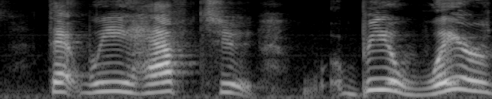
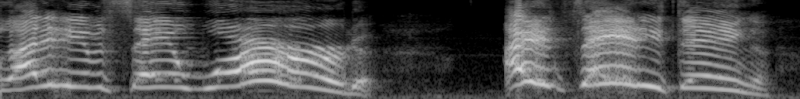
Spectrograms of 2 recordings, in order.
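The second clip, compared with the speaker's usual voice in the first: higher and louder, fed up; exasperated outburst; 8 semitones higher, 8 dB louder than usual. Real, not acted. Creator venting to viewers about flagged video, exasperated. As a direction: protest your innocence loudly.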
